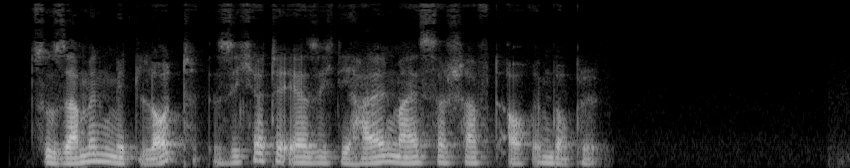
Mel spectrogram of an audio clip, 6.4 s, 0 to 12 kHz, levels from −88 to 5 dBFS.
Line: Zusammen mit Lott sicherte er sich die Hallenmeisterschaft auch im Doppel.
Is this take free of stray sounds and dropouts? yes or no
yes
